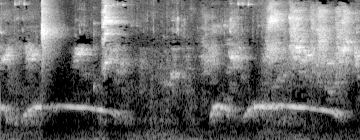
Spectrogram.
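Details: Pet grey parrot, described as talking non-stop all day, repeats a drawn-out level whistle twice about two seconds apart, with scattered high chirps and clicks in between.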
